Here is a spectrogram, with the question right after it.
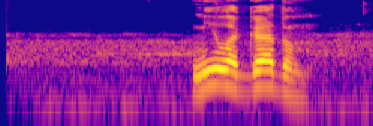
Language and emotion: Russian, neutral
